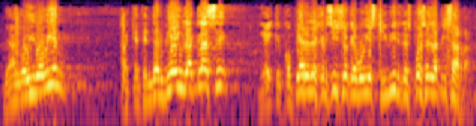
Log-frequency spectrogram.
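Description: A man's voice: high-pitched, lively intonation, fairly quick, a little mellow, breathy edge. A man playing a stern, formal schoolteacher in a radio drama, with an authoritarian way of addressing pupils. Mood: instructive. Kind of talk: Spanish-language radio drama acting.

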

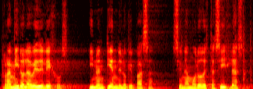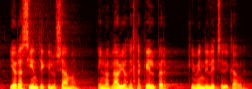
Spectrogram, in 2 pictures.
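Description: A man's voice: on the low side, moderate pace, a little mellow, lightly acted. A man reciting poetic narration for a radio drama in a lyrical, cadenced way. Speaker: verse narrator. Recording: long hall reverb.

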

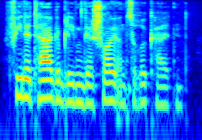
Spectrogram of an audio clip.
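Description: A woman's voice: deep voice, fairly even intonation, quick pace, mellow. An actress playing a reflective, restrained woman recalling her married life in a scripted radio drama.

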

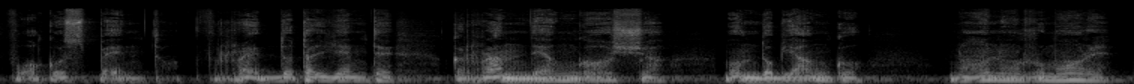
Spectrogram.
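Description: An actor playing a tormented, bitter ageing man in a radio drama monologue, raspy and often sinking to a whisper, speaking in slow, halting fragments. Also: lowish voice, sing-song, mellow, exaggerated voice. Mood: bleak, hushed. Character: tormented ageing man haunted by his dead father, brooding, bitter.

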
